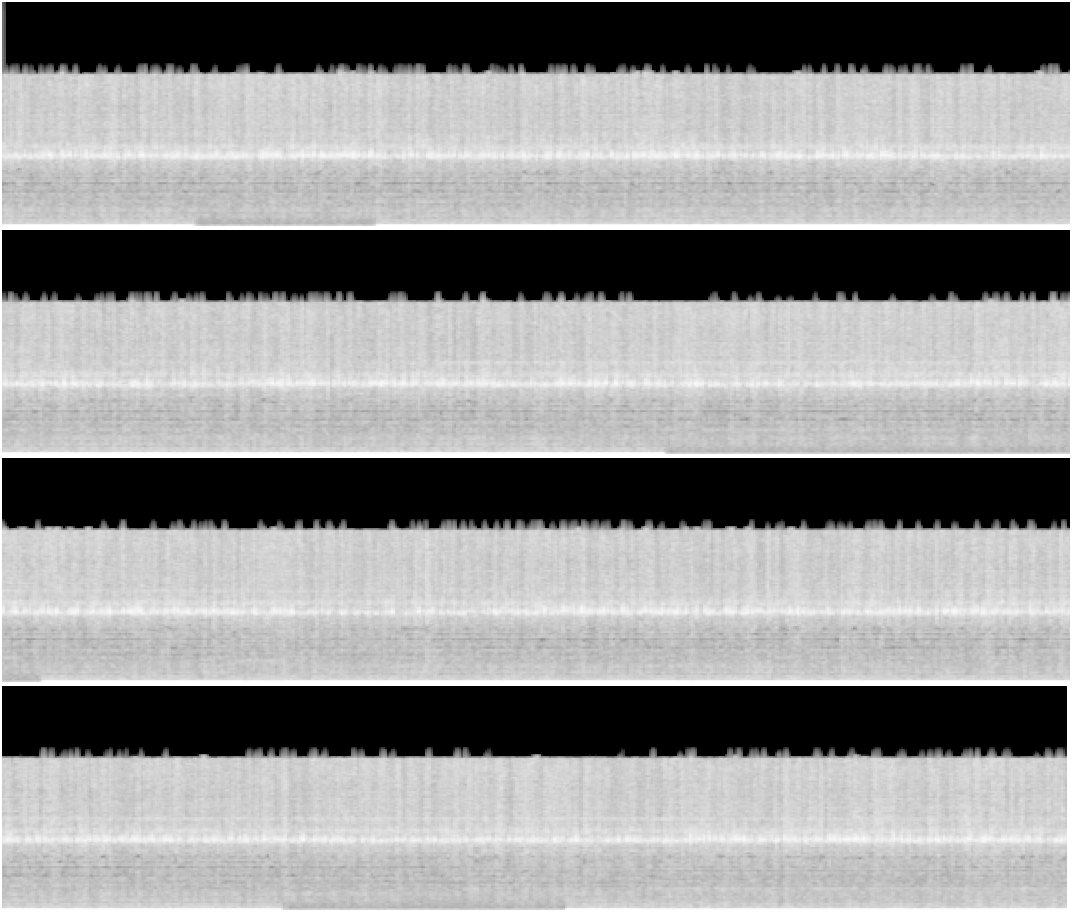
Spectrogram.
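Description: Steady electrical buzz: a mains hum with many overtones and a thin high whine above it. The lowest part of the hum drops out briefly three times: about a second and a half in, for about three seconds around the middle, and again near the end.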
